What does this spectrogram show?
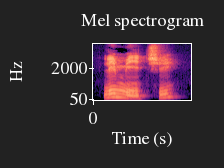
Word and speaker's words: limite: Y es que cuando las palabras terminan en TE, normalmente TE se pronuncia como chi. Por poner algunos ejemplos, limite, combate, chocolate, dente.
